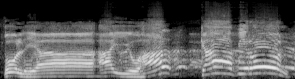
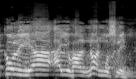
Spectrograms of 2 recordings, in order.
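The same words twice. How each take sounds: First: Sung, intone the verse like a reciter; sung, Quran recitation. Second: Mock version. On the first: Reciting Quran verse, slow chant. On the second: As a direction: parody the recitation with a grin. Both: Shown as a demonstration.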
